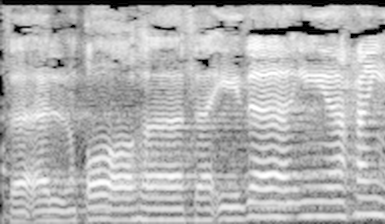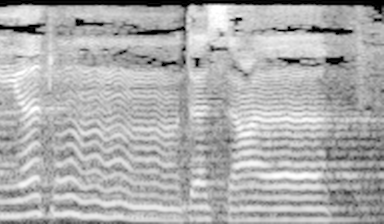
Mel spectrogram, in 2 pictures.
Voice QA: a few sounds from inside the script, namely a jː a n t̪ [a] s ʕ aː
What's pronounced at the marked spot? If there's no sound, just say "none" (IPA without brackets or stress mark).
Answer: a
